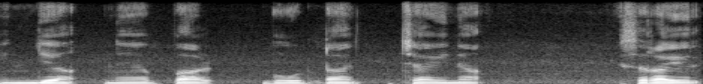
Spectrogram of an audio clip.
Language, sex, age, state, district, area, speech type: Malayalam, male, 60+, Kerala, Palakkad, rural, spontaneous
